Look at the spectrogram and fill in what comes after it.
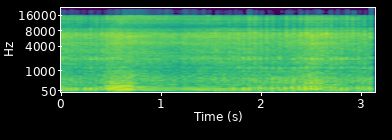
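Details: Bajaj Pulsar 150 at a short idle with a rough, uneven clatter and pulsing over the engine note; something mechanical is wrong, cause unknown. Abnormal engine noise.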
